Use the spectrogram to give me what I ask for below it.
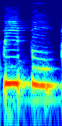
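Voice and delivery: high squeaky electronic beeps; computer beeps. Retold or imitated. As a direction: chirp like an old game tune. Imitating old computer game sounds.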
